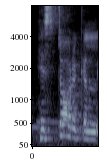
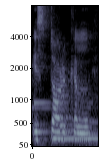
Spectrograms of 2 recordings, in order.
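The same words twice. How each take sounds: First: The word begins with a clear h sound. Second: The word begins with a vowel sound, no h. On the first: This is the current way of saying it. The speaker calls it right. "historical is pronounced with the h sound" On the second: This was the older way of saying it. The speaker calls it wrong. "was pronounced as historical with a vowel sound there"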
